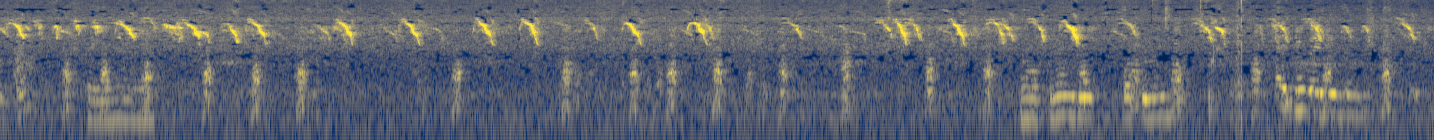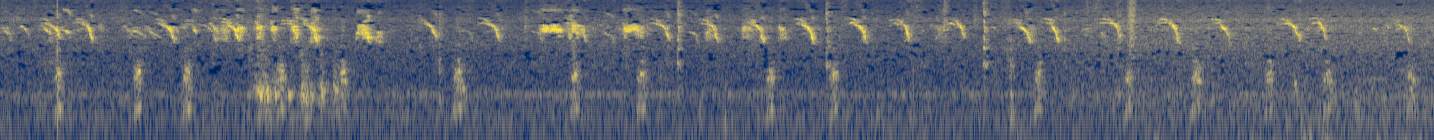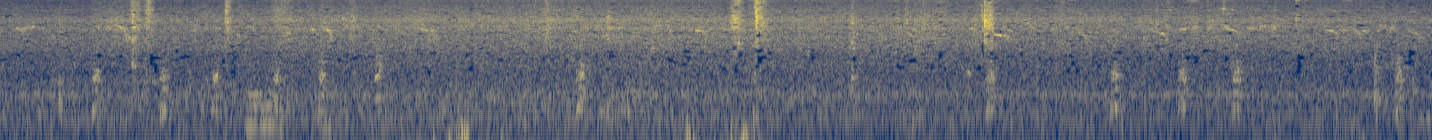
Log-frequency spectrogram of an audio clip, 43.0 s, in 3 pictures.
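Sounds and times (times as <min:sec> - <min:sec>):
bird chirping: 0:00.0 - 0:33.0.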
